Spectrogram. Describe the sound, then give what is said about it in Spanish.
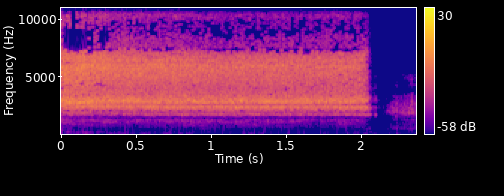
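A steady, loud white-noise whoosh like the sound of a womb, as heard at an ultrasound, lasting about two seconds before cutting off abruptly, followed by a short, softer burst of hiss. “Y pues obviamente cuando tú escuchas los sonidos del ultrasonido, pues escuché este...”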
